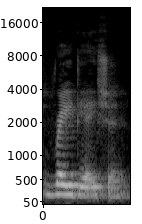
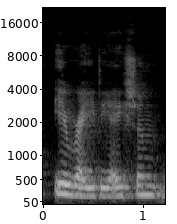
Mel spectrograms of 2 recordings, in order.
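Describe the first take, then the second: First: "radiation" starting straight on RAY; pronunciation contrast. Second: "irradiation" with an extra opening "ir" syllable; contrasting word. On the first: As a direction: say "radiation" with no leading "ir". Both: Shown as a demonstration. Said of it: "not irradiation".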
